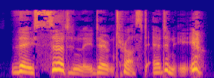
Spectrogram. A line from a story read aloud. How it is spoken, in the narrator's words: another chuckled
